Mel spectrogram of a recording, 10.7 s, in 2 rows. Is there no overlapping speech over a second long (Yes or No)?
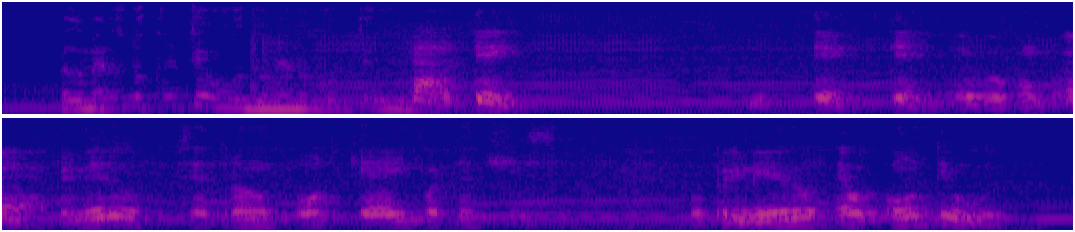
Yes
